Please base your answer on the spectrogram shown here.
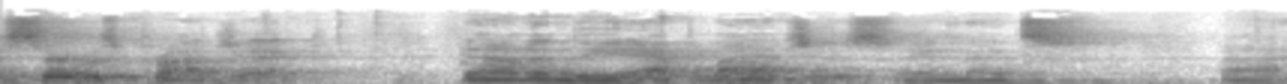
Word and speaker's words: Appalachia: there they'll tell you it's not appalachia like what we yankees would like to say they say no it's appalachia like i'm going to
